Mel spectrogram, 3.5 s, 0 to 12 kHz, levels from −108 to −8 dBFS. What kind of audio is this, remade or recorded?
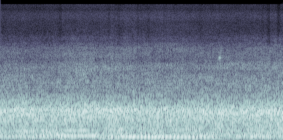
remade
